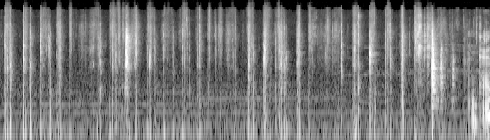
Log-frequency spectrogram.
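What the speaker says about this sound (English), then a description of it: "Okay, let's cut the cards." Oracle cards from a Sacred Oracle Destiny deck shuffled by hand at close range, a steady run of quick riffling flicks and soft slaps across the whole stretch, with no talking.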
